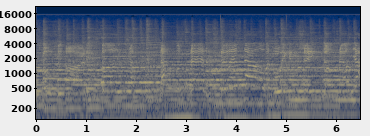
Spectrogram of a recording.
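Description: Live folk band playing an instrumental passage with acoustic guitar, accordion and keyboard over a steady bass line.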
